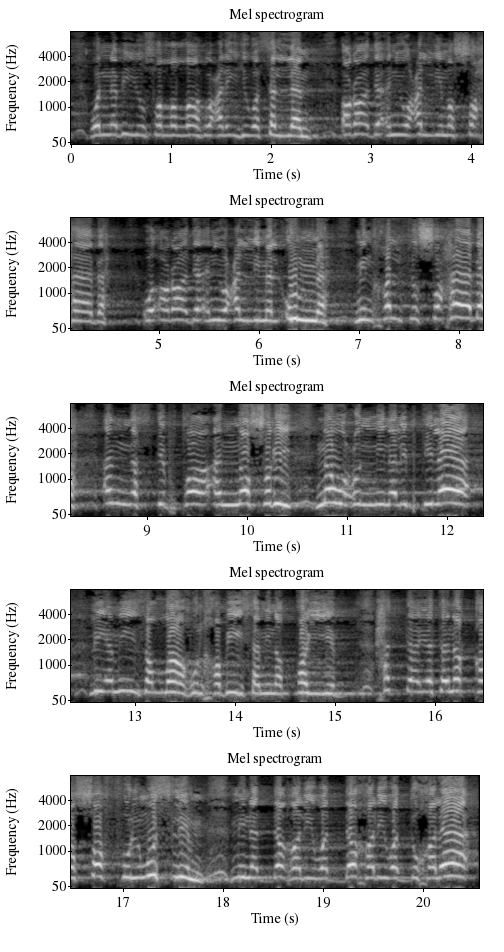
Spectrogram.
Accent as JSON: {"language": "Arabic", "country": "Egypt", "said": "بلدنا مصر"}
